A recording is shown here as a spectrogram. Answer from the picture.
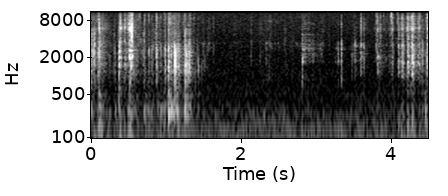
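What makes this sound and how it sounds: A utility knife with a red handle shaves dry flakes off a hand-sized, solid, old, dry yellow vintage soap bar held in the palm. Crisp, crunchy scrapes and bright crackling bursts cluster near the start and end, with quieter shaving in between.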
